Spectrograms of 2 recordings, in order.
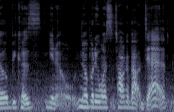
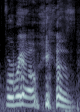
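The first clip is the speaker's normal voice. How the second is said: laughing while saying it; 6 semitones higher, 7 dB louder than usual. Real, not acted. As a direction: break into a laugh mid-line. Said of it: "I wanna get a shirt".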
